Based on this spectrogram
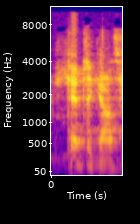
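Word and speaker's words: Khentkaus: Can we talk about one of the earliest subjects on your show, which was Queen forgive me if I'm butchering this, Queen Kentikaus? – Kentikaus from the 4th dynasty, yeah.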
